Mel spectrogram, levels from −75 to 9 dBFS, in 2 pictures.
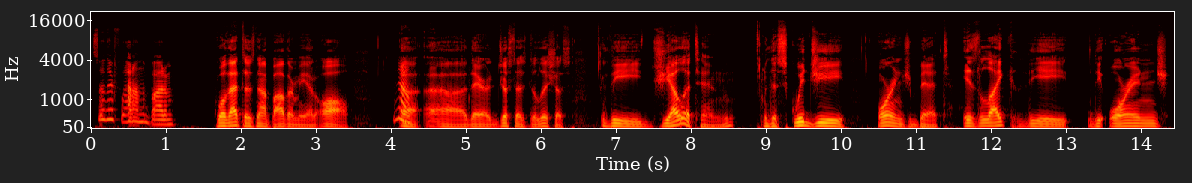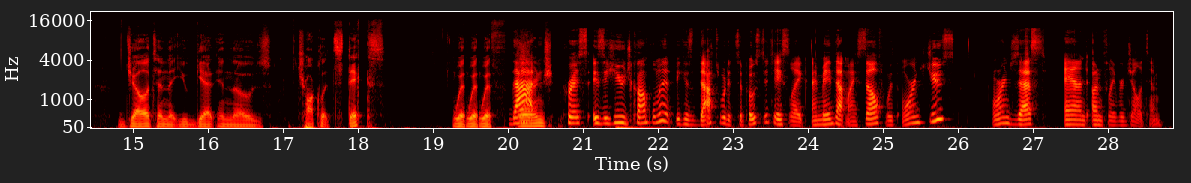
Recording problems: audio stuttering; at 19 s

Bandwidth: 16.5 kHz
